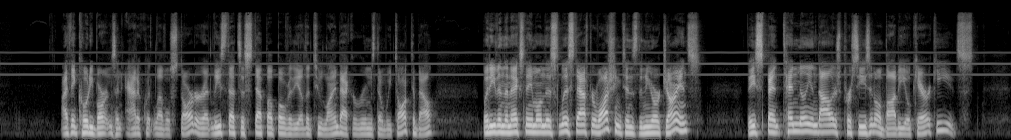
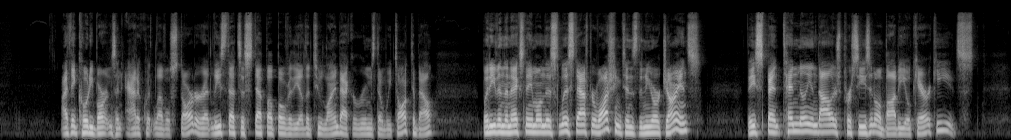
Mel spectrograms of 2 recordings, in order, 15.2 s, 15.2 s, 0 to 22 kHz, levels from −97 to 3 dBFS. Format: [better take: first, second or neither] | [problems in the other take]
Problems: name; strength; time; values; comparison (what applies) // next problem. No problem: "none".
second | high-pitched whine; faint; throughout; 4 kHz, 30 dB below the speech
